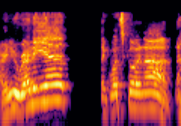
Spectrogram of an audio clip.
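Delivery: loud, high-pitched piping voice. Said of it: "pipe out".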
